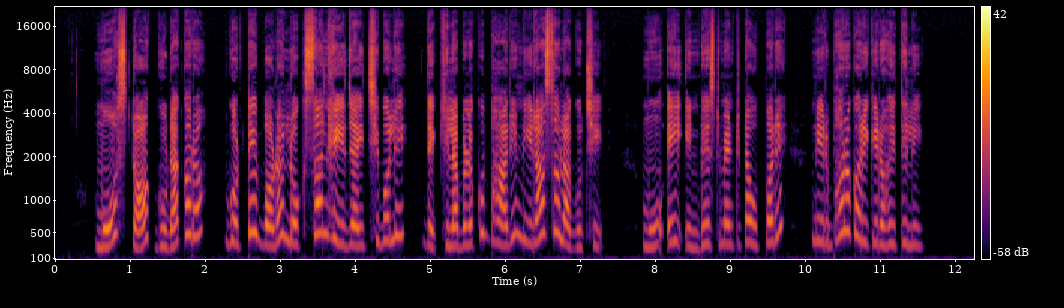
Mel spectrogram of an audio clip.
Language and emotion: Odia, sad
